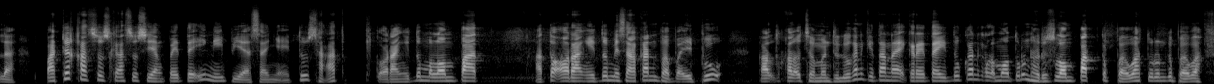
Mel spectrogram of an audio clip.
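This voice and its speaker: With a Central Java accent, a man talks at a very fast pace in a high, bright, sharp voice with lively intonation and a dry, close sound with no echo. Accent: Brebes ngapak Javanese. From Indonesia, Brebes (Central Java). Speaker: acupuncture teacher. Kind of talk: lecture. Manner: halting, with fillers.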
